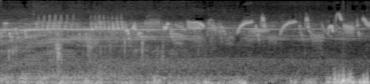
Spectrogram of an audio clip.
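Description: Small birds chirping repeatedly, with wind rumbling on the microphone and a steady thin high tone; a few louder low thumps come near the end.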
